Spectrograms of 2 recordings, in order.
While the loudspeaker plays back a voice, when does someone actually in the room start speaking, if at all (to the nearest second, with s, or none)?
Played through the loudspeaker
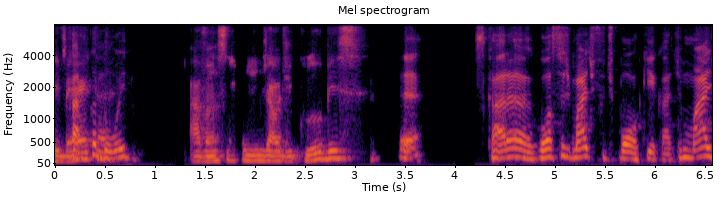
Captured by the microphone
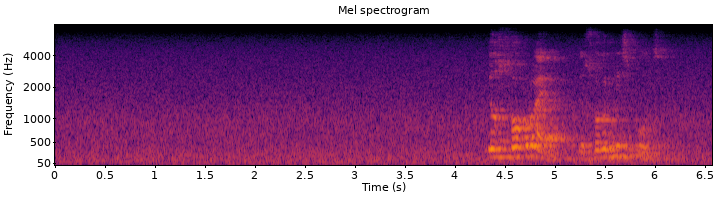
4 s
